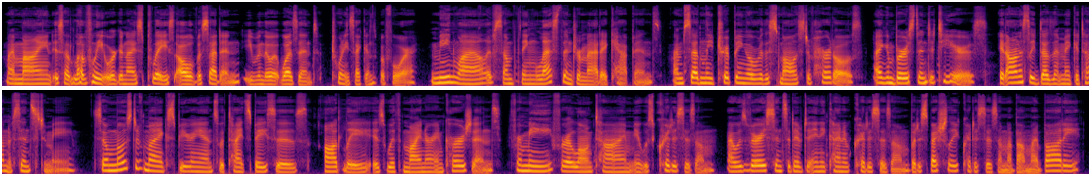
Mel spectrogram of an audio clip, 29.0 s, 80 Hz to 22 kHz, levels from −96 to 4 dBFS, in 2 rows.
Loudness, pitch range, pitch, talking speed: -20 LUFS, 200-245 Hz, 225 Hz, 175 wpm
